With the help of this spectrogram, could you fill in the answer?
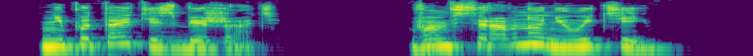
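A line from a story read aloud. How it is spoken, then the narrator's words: Calm voice. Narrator (Russian): спокойным голосом произнес Бармалей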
